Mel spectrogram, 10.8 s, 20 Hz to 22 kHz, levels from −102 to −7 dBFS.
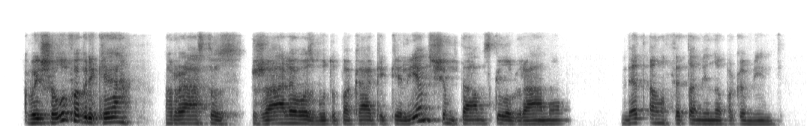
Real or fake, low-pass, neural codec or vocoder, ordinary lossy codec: fake; 7.2 kHz; codec, 16 kHz, 16 kbps, FreqCodec, smaller model; Opus, 32 kbps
